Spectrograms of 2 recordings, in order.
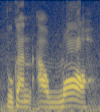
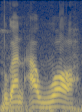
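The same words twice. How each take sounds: No difference in how they are said.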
